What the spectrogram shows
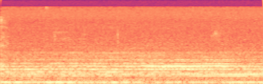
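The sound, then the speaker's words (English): A train horn blares in one long, steady, chord-like tone over a low rumbling drone, holding at a constant loudness for the whole stretch with no voices. “Don't you hear the train blowing?”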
